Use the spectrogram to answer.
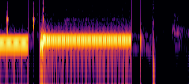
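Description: A telephone line tone plays while a call-center agent transfers a caller to quality control: a short steady tone, a brief break with clicks, then a longer unbroken mid-pitched tone of about a second, ending in a few sharp clicks.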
